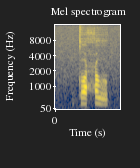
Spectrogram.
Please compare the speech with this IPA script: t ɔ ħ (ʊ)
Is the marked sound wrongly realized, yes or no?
no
